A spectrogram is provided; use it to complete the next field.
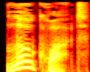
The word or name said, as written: loquat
